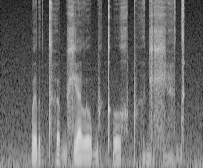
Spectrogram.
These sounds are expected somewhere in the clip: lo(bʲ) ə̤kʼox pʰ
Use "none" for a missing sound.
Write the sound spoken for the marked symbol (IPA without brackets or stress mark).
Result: b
